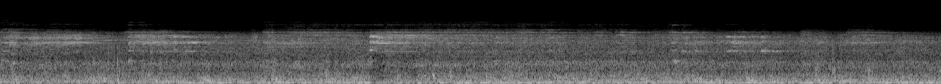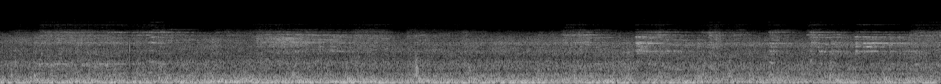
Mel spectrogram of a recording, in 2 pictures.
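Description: Freight train of tank cars rolling steadily past, a continuous rumble of wheels on rail with high wheel squeal coming and going.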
